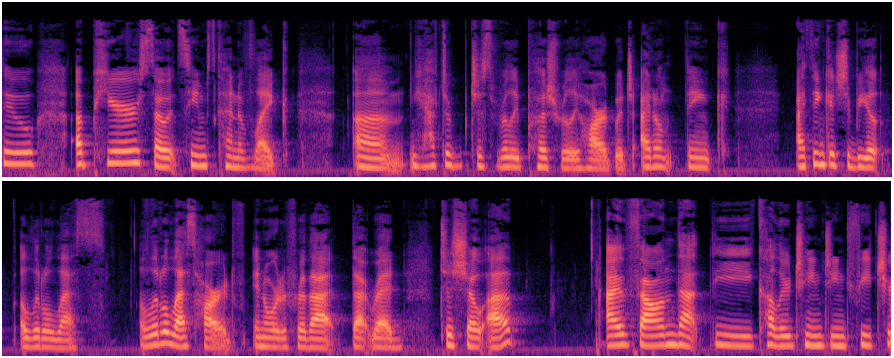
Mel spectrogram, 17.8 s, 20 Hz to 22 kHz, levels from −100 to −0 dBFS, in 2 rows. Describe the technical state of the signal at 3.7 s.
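At 3.7 s the speech signal is intact, with no technical fault present at that moment.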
